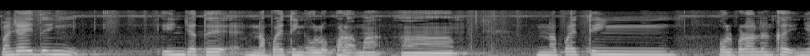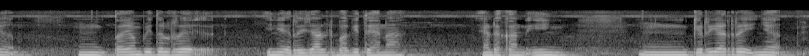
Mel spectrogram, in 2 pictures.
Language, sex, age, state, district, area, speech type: Santali, male, 18-30, West Bengal, Bankura, rural, spontaneous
